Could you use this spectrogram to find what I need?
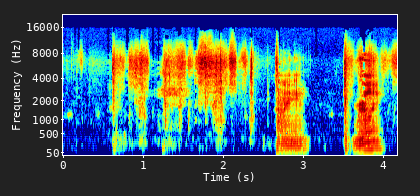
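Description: Paper cards rustle as they are handled.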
